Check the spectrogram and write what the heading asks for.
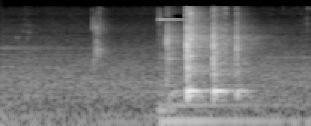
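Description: A quick cluster of sharp plastic clicks about a second in, from a plastic water bottle's cap being handled and unscrewed.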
